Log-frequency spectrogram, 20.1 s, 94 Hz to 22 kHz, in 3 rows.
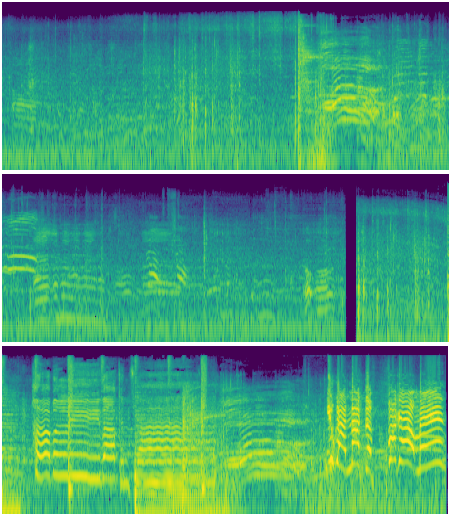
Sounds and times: Music: 13.4 - 16.9.

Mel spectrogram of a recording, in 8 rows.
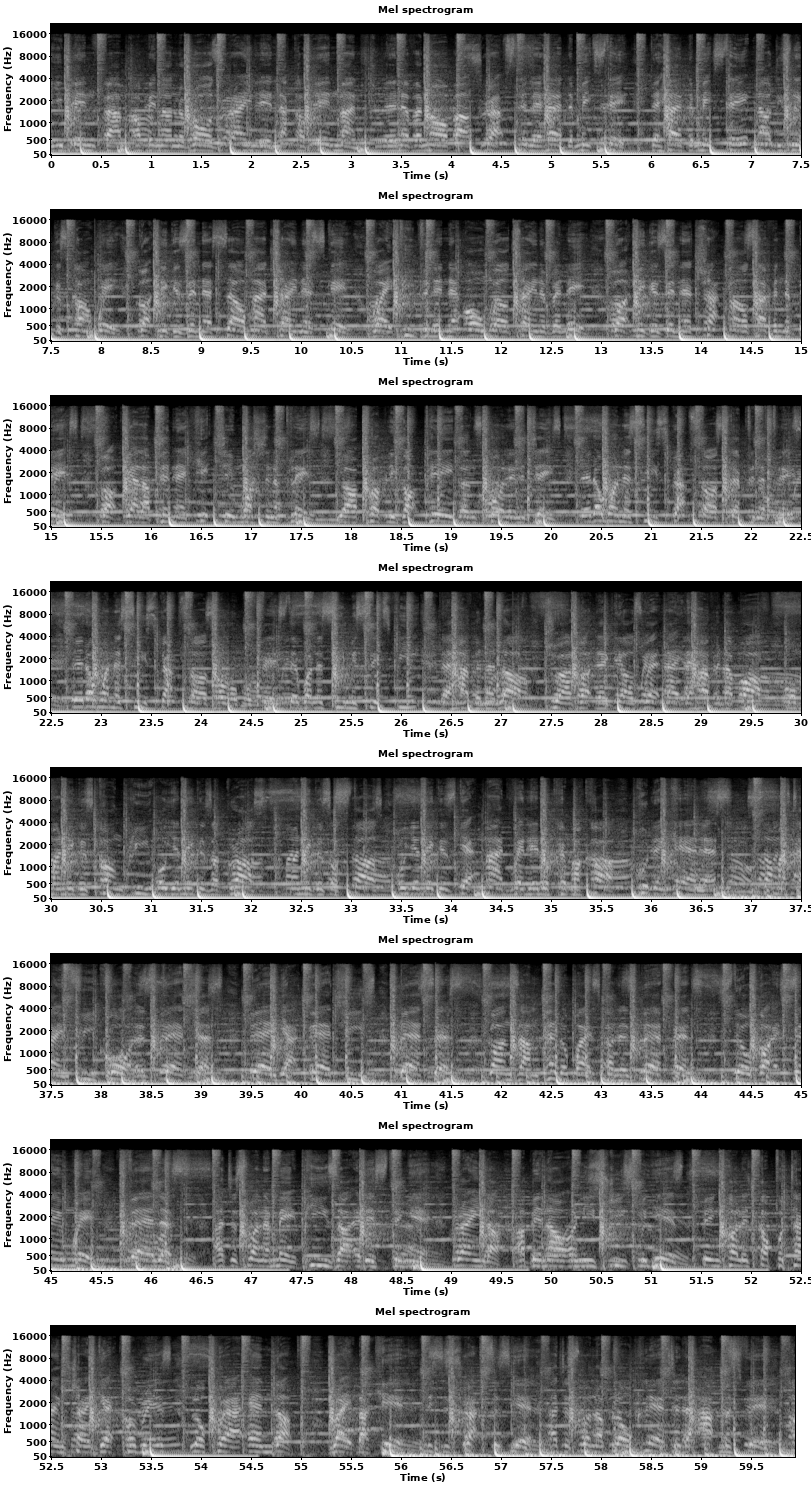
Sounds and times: Music: 0.0 - 59.9.

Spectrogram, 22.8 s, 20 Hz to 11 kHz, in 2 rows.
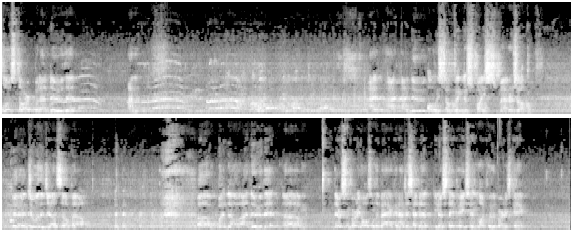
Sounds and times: Speech: 0.0 - 1.5, 2.5 - 3.1, 5.7 - 10.7, 11.5 - 13.1, 15.3 - 21.9.

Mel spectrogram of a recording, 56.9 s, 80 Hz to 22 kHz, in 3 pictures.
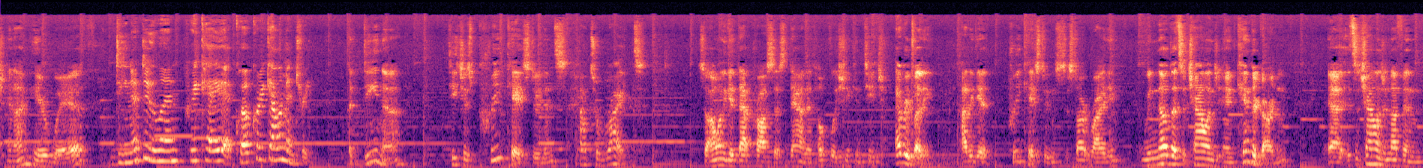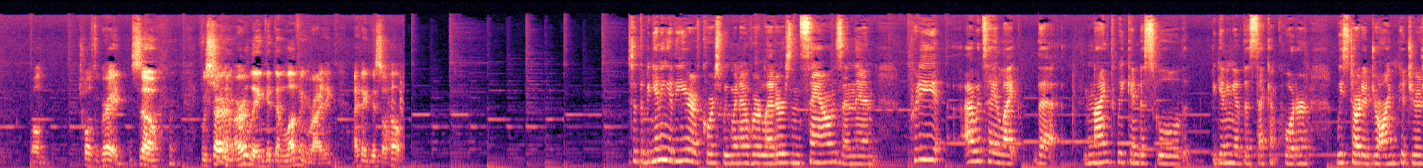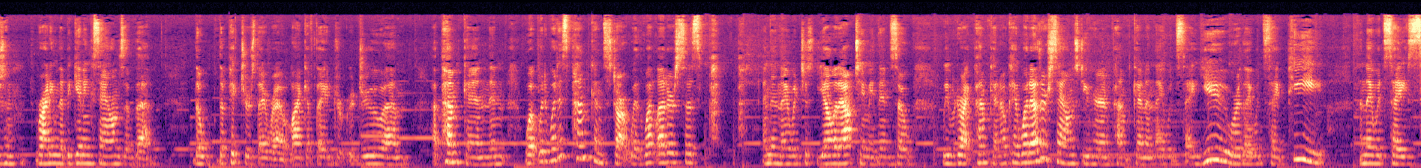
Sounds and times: Music: 0.0 - 56.8
Speech: 21.7 - 24.4, 31.2 - 56.8.

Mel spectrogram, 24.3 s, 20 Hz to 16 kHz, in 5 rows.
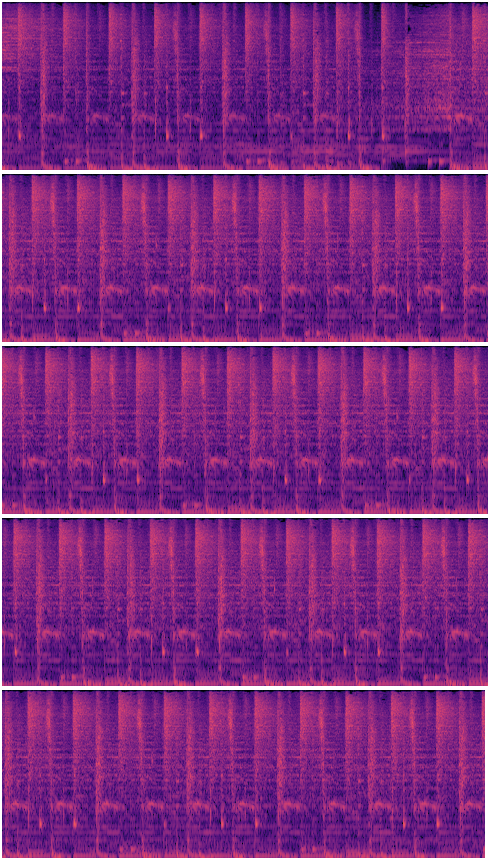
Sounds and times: Disco: 0.0 - 24.2.

